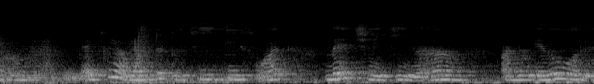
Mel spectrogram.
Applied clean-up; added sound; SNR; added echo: none; Thunder; 13 dB; reverberation time 0.8 s.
